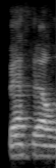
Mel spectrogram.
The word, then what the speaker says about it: Bethel: Bethel is spelled B-E-T-H-E-L, Bethel.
